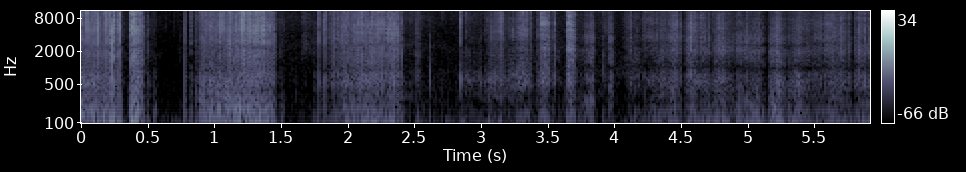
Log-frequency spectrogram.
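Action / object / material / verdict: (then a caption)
scrape / faux leather wallet / faux leather / none. Long nails scratch the surface of a beige textured faux leather zip wallet, first while it is held and then while it lies flat. The result is dry, raspy scratching that comes in uneven bursts and strokes, with broadband hiss and a heavy low rumble. Short, sharp ticks cut through between the strokes.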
